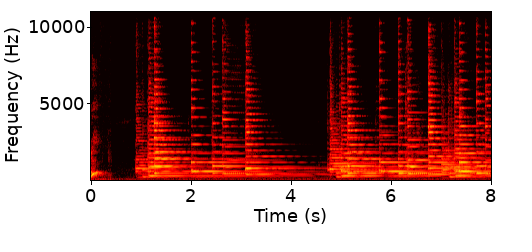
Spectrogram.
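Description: Qanun, a trapezoidal plucked zither, played solo with finger plectra: the first notes come about a second in and are left to ring and die away, then a quicker run of plucked notes starts about five seconds in.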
